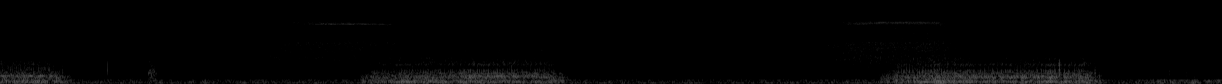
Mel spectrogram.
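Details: French Bulldog snoring while two of the dogs sleep: two soft, breathy, drawn-out snores of about three seconds each, hissing and airy rather than rattling, heard at a distance in a quiet indoor setting.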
